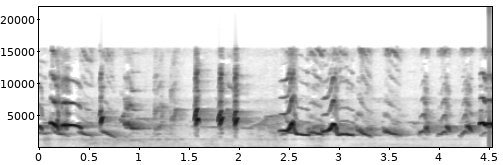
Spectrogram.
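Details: Oriental magpie-robin singing to draw responses from other birds at home; continuous tumbling warble of whistled slurs and sharp ticks, quieter in the middle with a few isolated chips.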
